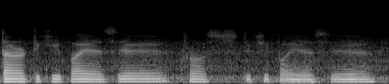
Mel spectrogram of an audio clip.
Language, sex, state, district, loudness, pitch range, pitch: Nagamese, male, Nagaland, Dimapur, -21 LUFS, 115-130 Hz, 125 Hz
